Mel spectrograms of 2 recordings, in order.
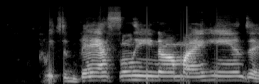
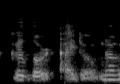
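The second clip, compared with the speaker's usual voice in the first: hushed reply; 3 semitones higher, 11 dB quieter, faster than usual. Retold or imitated. Answering Mike's question.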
